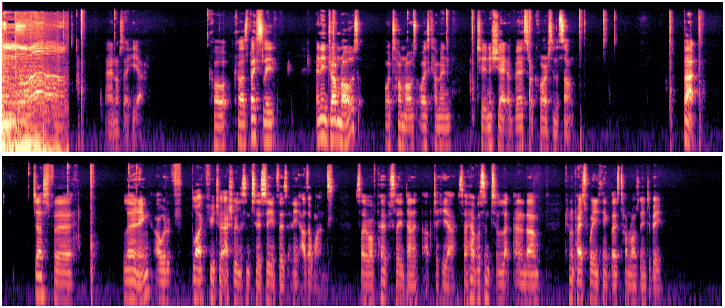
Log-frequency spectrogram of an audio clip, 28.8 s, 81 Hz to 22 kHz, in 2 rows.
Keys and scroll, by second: 1.2 space, 1.8 alt+space, 11.5 Return, 12.0 space, 13.7 space.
